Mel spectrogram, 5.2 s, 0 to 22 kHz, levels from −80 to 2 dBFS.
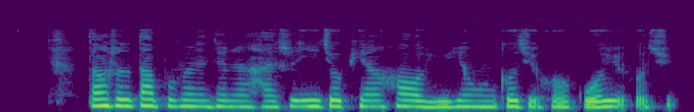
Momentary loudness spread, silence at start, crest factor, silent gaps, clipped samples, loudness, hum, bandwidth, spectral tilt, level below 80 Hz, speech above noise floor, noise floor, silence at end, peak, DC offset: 8 LU; 0.65 s; 14 dB; none; under 0.1%; -18 LUFS; none; 7.6 kHz; -9 dB/octave; -56 dBFS; 35 dB; -52 dBFS; 0.15 s; -4 dBFS; under 0.1%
